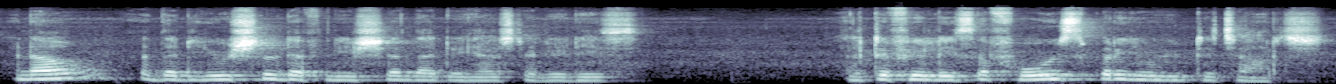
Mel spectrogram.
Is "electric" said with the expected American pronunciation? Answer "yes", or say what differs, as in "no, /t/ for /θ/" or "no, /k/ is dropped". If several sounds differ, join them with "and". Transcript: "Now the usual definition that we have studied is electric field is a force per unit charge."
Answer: no, /ɹ/ is dropped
